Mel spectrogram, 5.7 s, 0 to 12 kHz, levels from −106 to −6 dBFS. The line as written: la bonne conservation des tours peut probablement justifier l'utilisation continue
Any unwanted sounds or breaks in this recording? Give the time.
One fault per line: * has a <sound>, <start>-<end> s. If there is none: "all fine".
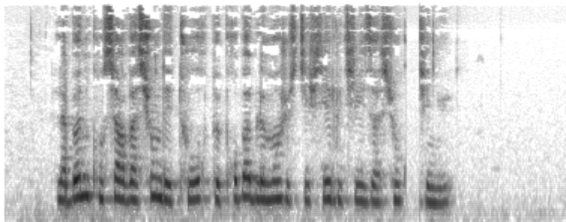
* has a dropout, 4.0-4.2 s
